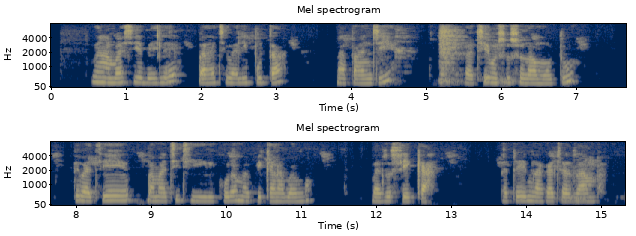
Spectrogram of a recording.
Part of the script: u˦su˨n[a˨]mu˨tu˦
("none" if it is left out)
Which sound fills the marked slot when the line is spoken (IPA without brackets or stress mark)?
a˨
